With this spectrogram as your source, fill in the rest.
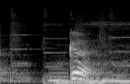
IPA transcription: g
